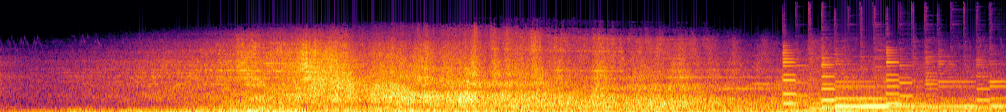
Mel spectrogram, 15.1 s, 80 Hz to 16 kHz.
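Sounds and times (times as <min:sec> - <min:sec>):
airplane engine roaring during takeoff: 0:00.0 - 0:15.0
steadier humming tone: 0:09.6 - 0:15.0.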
